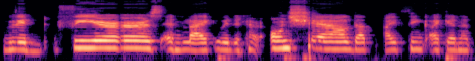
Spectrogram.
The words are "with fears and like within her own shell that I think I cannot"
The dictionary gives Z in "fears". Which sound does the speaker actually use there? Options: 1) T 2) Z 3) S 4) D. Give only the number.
3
